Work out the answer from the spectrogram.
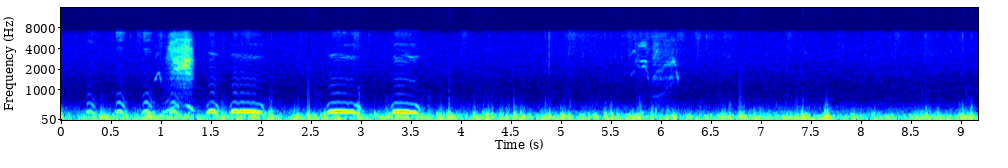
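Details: Great Horned Owls, a mated pair visiting their nest tree in courting season before February egg laying, filmed by live camera on January 9, 2023; a quick run of low muffled hoots early, then two more, amid low-frequency rumble.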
